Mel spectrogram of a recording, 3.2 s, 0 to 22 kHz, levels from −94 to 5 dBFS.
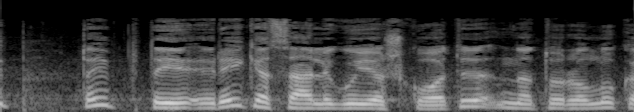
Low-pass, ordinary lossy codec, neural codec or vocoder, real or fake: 14.4 kHz; MP3, 48 kbps; none; real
